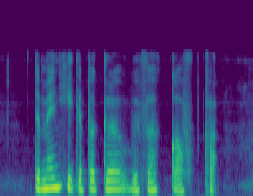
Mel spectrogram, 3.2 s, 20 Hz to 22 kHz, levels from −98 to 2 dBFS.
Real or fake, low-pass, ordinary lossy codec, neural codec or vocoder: fake; 7.2 kHz; none; codec, 24 kHz, 6 kbps, HILCodec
